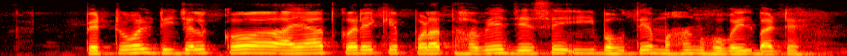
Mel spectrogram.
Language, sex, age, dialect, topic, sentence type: Bhojpuri, male, <18, Northern, banking, statement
